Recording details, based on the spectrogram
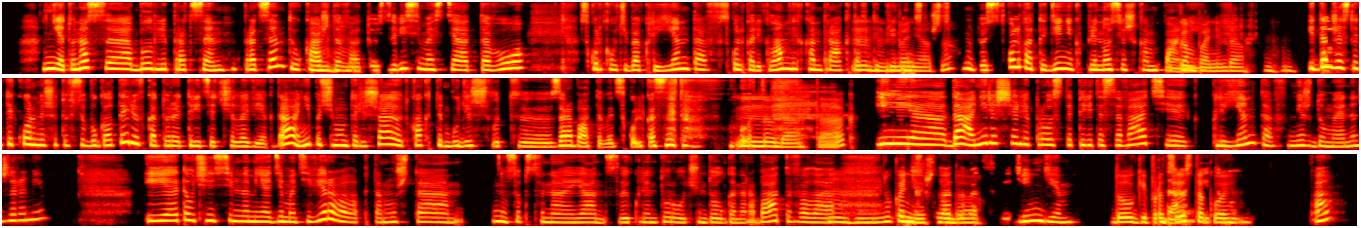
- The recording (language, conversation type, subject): Russian, podcast, Что важнее: деньги или интерес к работе?
- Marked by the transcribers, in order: tapping; laughing while speaking: "сколько с этого. Вот"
